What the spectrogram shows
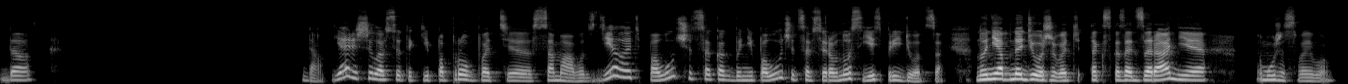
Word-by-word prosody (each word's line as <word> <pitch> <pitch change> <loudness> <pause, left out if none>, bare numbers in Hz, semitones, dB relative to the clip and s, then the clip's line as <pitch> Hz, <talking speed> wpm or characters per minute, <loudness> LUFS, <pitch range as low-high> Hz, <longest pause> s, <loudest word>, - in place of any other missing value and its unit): Да. 200 0 -4 2.7
Да, - - -13
я 375 - -1
решила 275 - 0
всё-таки 200 -3 -7
попробовать, 195 -3 -3
э, 170 -2 -3
сама 170 0 -4
вот 150 +1 -9
сделать. 320 - -1
Получится, 255 - -3
как 215 -4 -3
бы, 195 - -4
не 195 0 -4
получится- 215 +3 -2
всё 185 -1 -2
равно 185 +6 +1
съесть 215 -3 -3
придётся, 155 -8 -5 0.3
но 220 +3 +5
не 250 +2 +9
обнадёживать, 215 -7 +4
так 200 0 -2
сказать, 200 -2 +1
заранее 205 -1 +4 0.5
мужа 210 -4 -1
своего. 160 +1 -8
200 Hz, 120 wpm, -23 LUFS, 185-230 Hz, 2.7 s, не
